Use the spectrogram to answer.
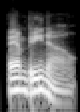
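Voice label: "bambino", American English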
